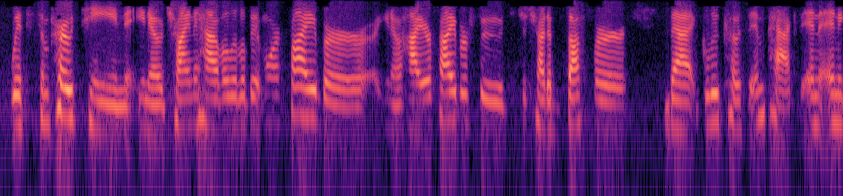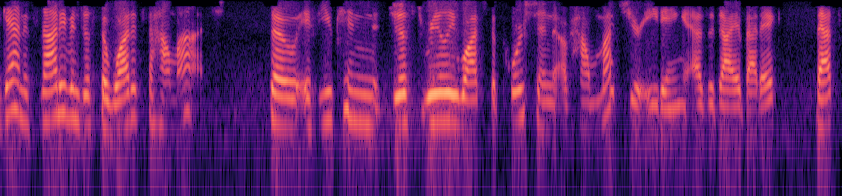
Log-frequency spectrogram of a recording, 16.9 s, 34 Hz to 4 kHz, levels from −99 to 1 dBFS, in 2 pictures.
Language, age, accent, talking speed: English, 40-59, American, 200 wpm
